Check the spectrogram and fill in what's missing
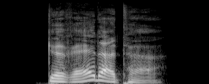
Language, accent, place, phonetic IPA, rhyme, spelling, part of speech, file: German, Germany, Berlin, [ɡəˈʁɛːdɐtɐ], -ɛːdɐtɐ, geräderter, adjective, De-geräderter.ogg
- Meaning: 1. comparative degree of gerädert 2. inflection of gerädert: strong/mixed nominative masculine singular 3. inflection of gerädert: strong genitive/dative feminine singular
